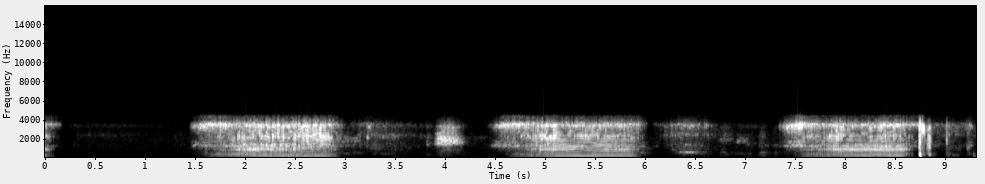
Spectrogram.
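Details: Three loud, rattling, voiced snores on successive breaths, each over a second long, with quiet pauses between: heavy snoring.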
